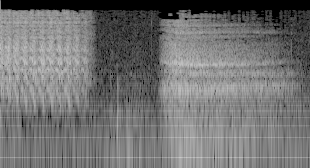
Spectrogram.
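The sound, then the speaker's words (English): A Neon car's engine cranks with a rapid, rhythmic churning that fails to catch, pauses for a moment, then grinds over again without starting. Fairly loud, with no voices. “Stupid neon won't start again. Let me try once more.”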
